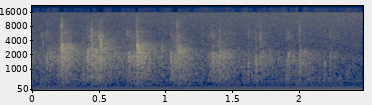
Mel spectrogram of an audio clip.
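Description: Theatre audience applauding a Kosli/Sambalpuri stage play at Bargarh Saukhin Rangmanch, with a rhythmic burst of clapping from a crowd, moderately loud over a steady low electrical hum.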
